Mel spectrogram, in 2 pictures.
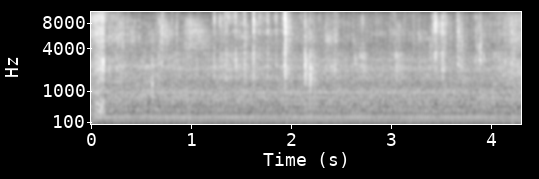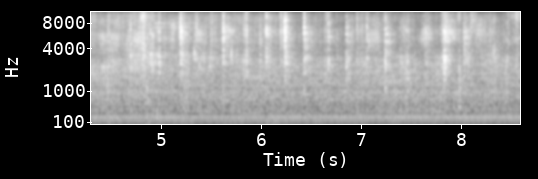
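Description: Cat chewing a crunchy Flamin' Hot Cheeto: irregular short crunches, coming thicker in the second half, over a steady low hum.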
